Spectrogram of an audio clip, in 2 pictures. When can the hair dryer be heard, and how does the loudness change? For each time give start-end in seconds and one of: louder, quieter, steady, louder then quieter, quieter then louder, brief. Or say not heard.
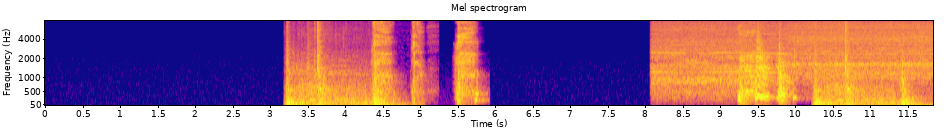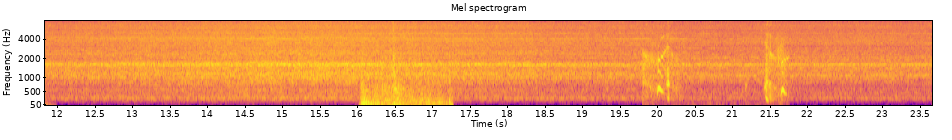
8.1-23.6 louder then quieter.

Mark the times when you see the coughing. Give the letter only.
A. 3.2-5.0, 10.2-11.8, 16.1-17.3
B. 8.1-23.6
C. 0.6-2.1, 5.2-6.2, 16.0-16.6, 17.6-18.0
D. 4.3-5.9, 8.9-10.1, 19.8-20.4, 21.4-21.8
D.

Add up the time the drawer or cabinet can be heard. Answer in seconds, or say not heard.
5 s.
